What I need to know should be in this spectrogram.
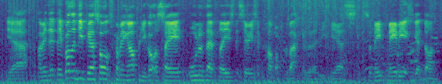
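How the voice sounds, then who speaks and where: A man's voice: on the high side, expressive, rapid-fire, background noise. A man giving live esports analysis as a co-caster, reasoning conversationally through the match.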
